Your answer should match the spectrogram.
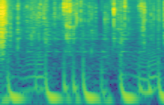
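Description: Foil Pokémon TCG booster pack crinkling and crackling as it is handled and opened, in many short sharp crackles.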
